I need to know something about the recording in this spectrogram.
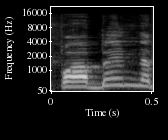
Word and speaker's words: Babinda: Oh, it's Babinda, mate.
